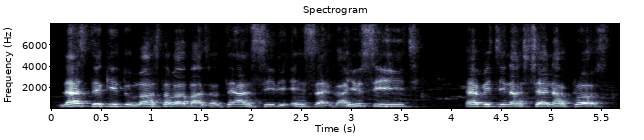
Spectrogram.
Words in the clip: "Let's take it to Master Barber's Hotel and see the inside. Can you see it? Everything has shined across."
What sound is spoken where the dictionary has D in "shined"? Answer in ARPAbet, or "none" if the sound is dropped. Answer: none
